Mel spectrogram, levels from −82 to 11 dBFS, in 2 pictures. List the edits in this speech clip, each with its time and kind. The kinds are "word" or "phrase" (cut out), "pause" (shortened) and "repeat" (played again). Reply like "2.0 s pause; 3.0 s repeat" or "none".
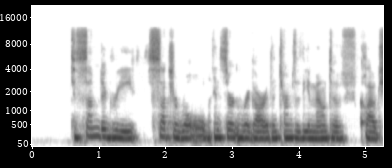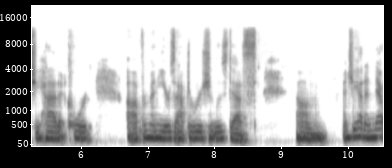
2.7 s word

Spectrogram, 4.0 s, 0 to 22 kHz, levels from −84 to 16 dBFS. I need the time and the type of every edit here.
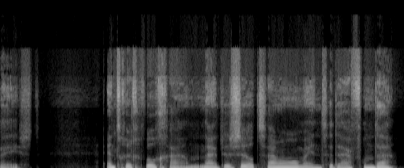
none

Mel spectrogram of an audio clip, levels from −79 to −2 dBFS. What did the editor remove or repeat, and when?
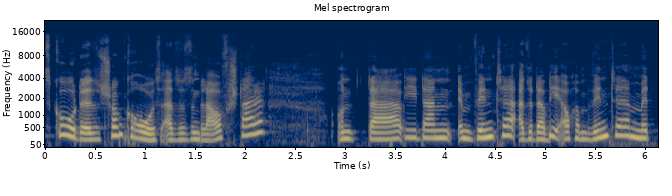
1.6 s word; 3.6 s word; 5.0 s word

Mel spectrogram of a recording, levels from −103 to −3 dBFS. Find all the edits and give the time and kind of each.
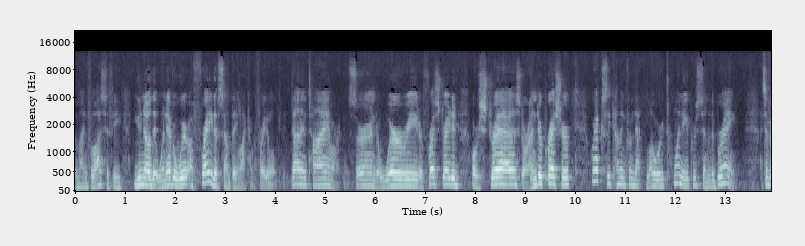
none

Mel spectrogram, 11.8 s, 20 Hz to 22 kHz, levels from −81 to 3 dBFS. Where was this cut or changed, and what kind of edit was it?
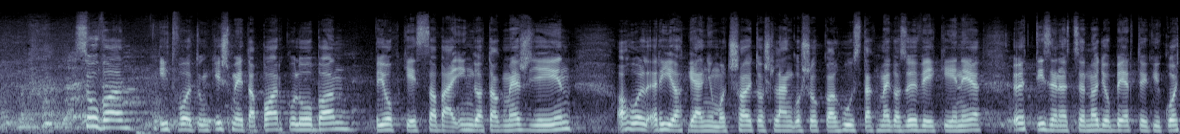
3.8 s word; 6.9 s phrase

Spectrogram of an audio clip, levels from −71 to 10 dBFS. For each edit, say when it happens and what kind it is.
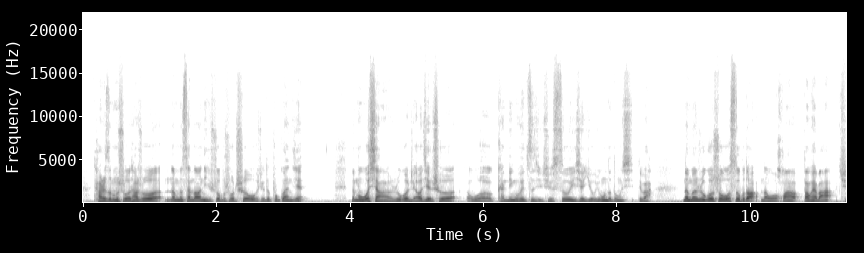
3.9 s pause

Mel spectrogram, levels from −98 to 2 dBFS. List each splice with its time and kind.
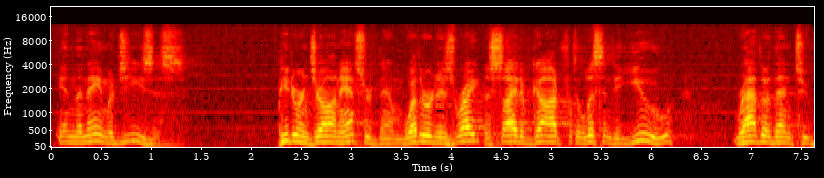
4.3 s word; 5.2 s word

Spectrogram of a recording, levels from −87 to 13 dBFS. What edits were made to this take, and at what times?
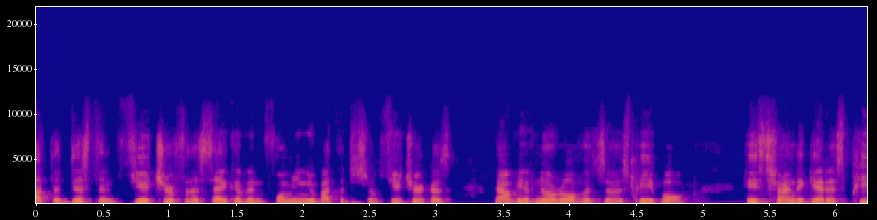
none

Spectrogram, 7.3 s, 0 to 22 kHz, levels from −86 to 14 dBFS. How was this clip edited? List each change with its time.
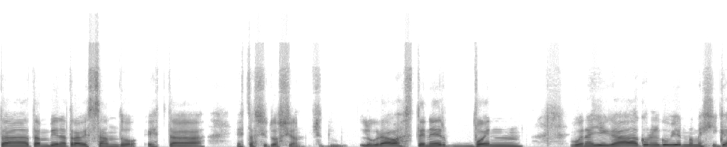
3.5 s pause; 5.7 s word

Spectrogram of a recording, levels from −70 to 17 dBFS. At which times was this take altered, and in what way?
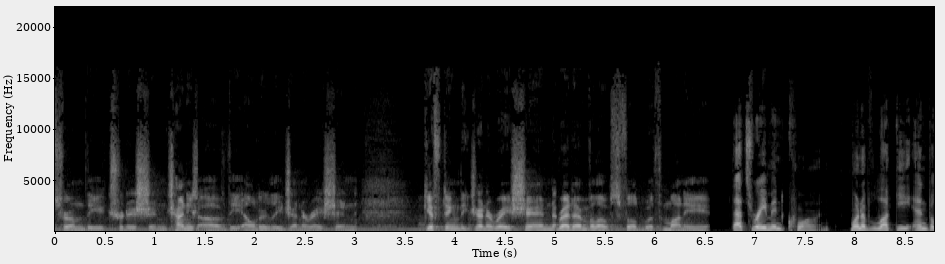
1.4 s word; 3.6 s word; 4.1 s word; 5.0 s word

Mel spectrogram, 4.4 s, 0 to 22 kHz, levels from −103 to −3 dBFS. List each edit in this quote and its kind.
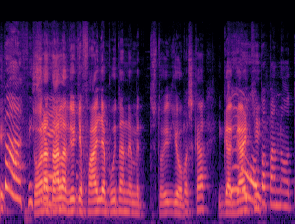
2.7 s word

